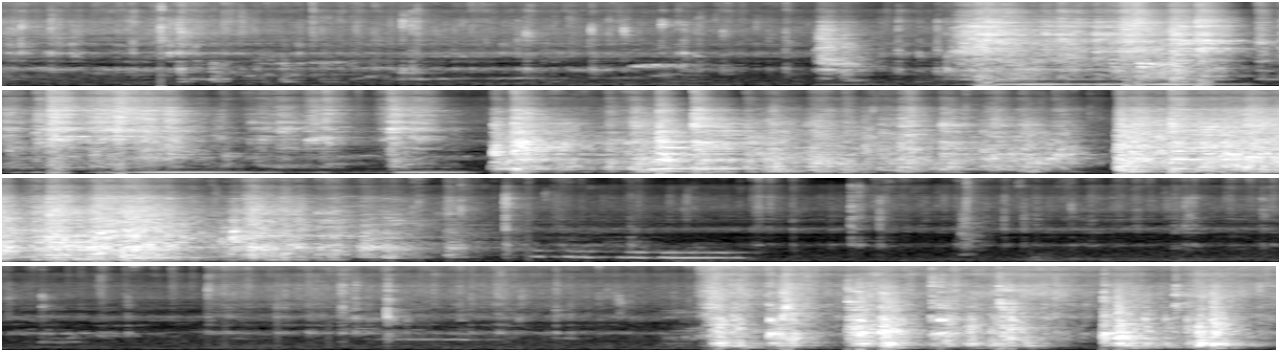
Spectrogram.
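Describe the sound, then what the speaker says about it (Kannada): Soy chunks frying in ghee, loud bursts of sizzling alternating with quieter gaps, mixed with pan clatter and spoon scraping, close up with no voices. "ಒಂದು ಸ್ವಲ್ಪ ತುಪ್ಪದಲ್ಲಿ ಬಿಸಿ ಆದಮೇಲೆ ಇದನ್ನ ನಾವು ಫ್ರೈ ಮಾಡ್ಕೊಂಡು ಇಟ್ಕೊಳ್ಳೋಣ ತುಪ್ಪದಲ್ಲಿ"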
